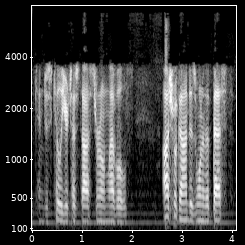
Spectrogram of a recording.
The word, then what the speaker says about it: Ashwagandha: Ashwagandha and testosterone levels.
